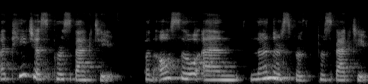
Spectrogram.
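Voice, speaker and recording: Speaking with a Chinese accent, a woman shows ordinary pitch variation. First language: Mandarin Chinese. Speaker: language teacher and entrepreneur. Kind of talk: online talk. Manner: halting, many fillers and repetitions.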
